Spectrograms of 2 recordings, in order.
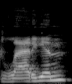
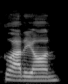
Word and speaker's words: Gladion: say it like that they say gladian as opposed to gladion oh it's gladion oh gideon people say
